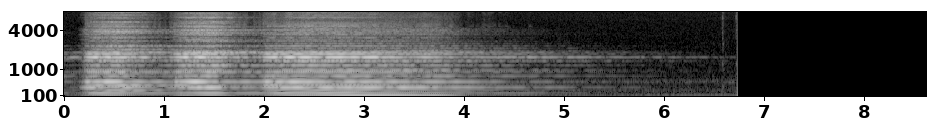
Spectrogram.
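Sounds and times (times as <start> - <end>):
musical accompaniment: 0.0 - 6.4.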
